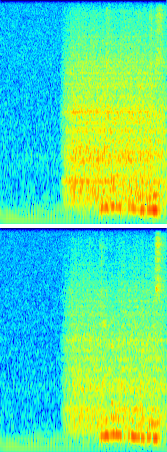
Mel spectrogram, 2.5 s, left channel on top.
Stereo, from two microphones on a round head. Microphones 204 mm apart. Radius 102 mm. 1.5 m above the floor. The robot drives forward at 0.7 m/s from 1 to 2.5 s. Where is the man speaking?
35° right (ahead or behind), 6 m.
